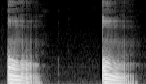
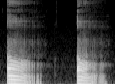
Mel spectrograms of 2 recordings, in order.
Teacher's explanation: you will get what we call nasal, so it goes in your nose, and then you get the sound en. Okay, if you listen carefully, well, basically you don't listen, or you don't hear, sorry, any N in my pronunciation.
